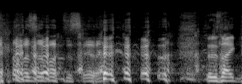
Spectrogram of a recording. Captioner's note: laughter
